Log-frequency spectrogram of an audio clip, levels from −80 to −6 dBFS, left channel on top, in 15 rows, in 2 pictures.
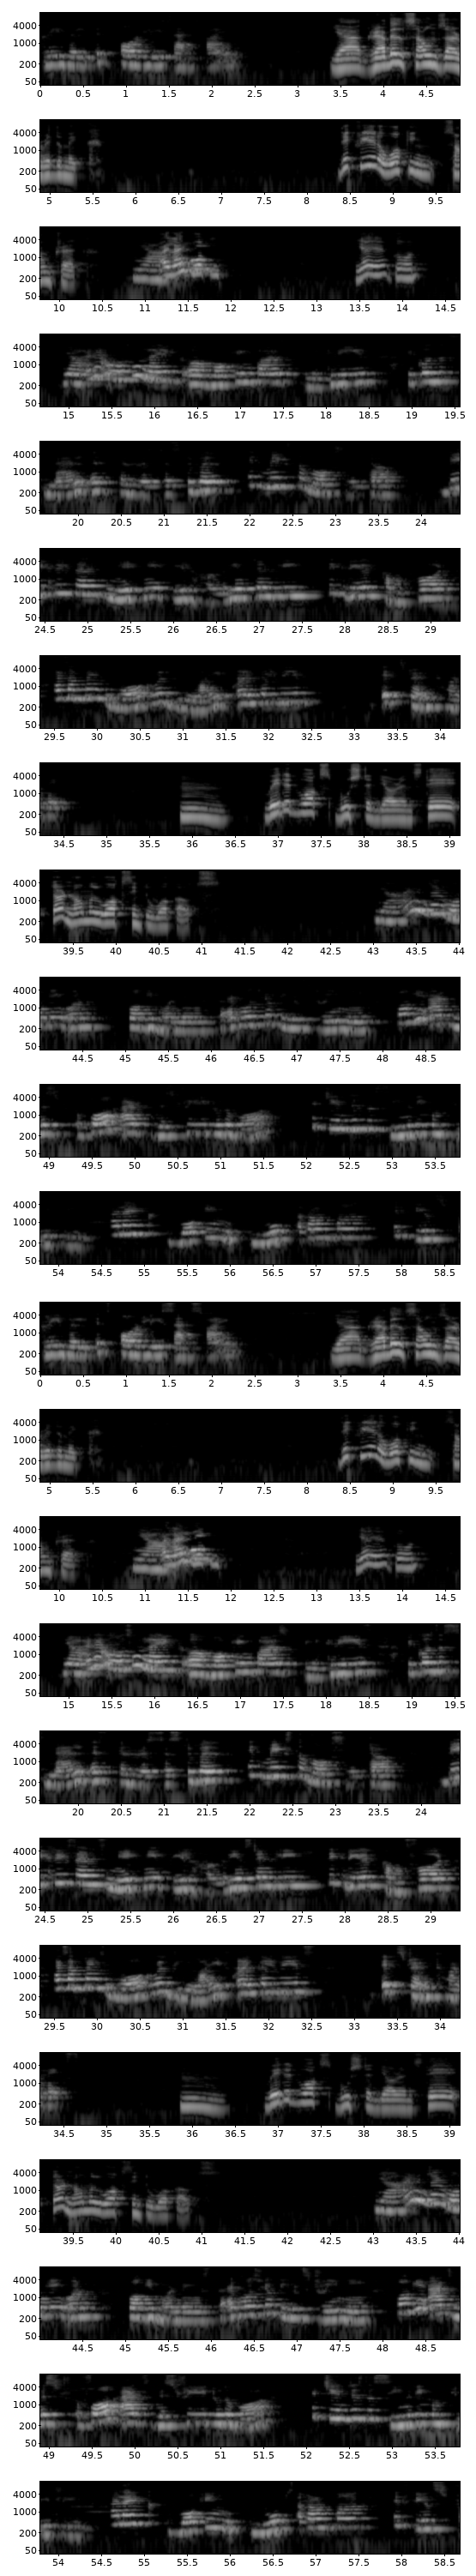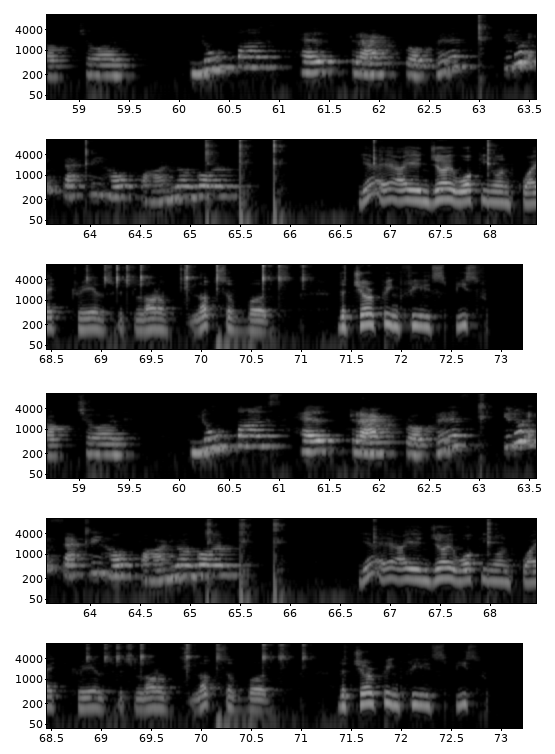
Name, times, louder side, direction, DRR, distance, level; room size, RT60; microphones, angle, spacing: voice 1, 0.0-2.3 10.8-11.8 14.9-23.7 24.2-32.6 33.3-34.5 43.0-44.8 45.0-51.6 52.1-57.6 57.9-59.6 60.1-62.9 63.2-65.6, right 3 dB, 50° right, 0.9 m, -42 dB
voice 2, 3.4-5.6 8.4-10.2 11.1-11.9 13.5-14.2 35.9-36.4 36.8-41.2 66.7-70.9 71.1-72.9, left 3 dB, 30° left, 0.5 m, -41 dB
Bicycle / Tick, 63.0-71.5, left 9 dB, 50° left, 0.8 m, -45 dB
13.5 x 4.6 x 5.1 m
head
